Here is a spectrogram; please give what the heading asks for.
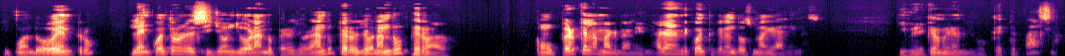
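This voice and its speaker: A man preaching a sermon, telling a personal story and then building to loud, emphatic exhortation. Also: medium pitch, lively intonation, brisk, no echo, studio quality.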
